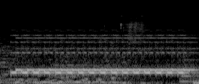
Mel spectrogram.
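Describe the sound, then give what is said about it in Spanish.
A telephone rings continuously for about two seconds, a steady, bright electronic tone with buzzy overtones, fairly loud over a low background rumble, with no voices. “Comenzó a preocuparse pero la gota que derramó el vaso fue otra llamada.”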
